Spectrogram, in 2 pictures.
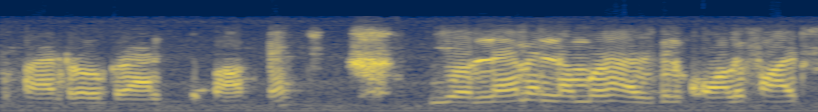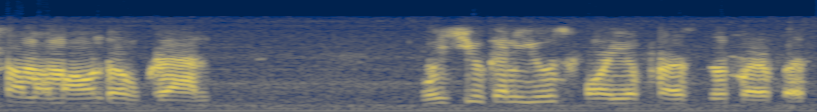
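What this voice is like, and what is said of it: Thick Indian accent. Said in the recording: “You have a very thick Indian accent.”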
